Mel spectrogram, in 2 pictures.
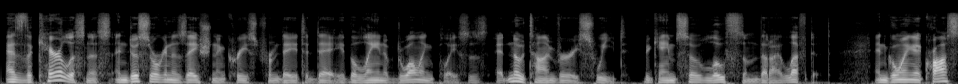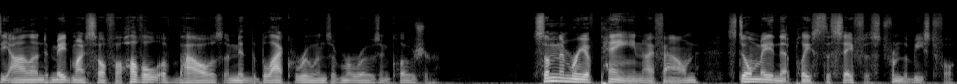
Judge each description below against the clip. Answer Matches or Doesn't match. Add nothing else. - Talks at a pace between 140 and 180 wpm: Doesn't match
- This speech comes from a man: Matches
